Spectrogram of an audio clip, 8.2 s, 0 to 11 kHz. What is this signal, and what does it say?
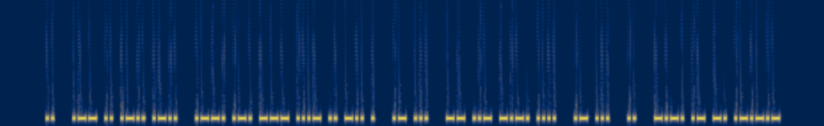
Morse code, heard as a keyed tone, about 44 wpm, 700 Hz. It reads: I WILL PROVIDE AS MUCH AS I CAN.
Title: Sentences from Top 1000 Words - Review Part 3 - 45wpm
